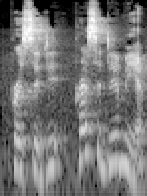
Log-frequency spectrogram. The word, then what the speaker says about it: praseodymium: know what that is of course, neodymium and praseodymium. Did I pronounce that properly?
